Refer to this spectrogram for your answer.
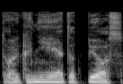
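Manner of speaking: ordinary delivery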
